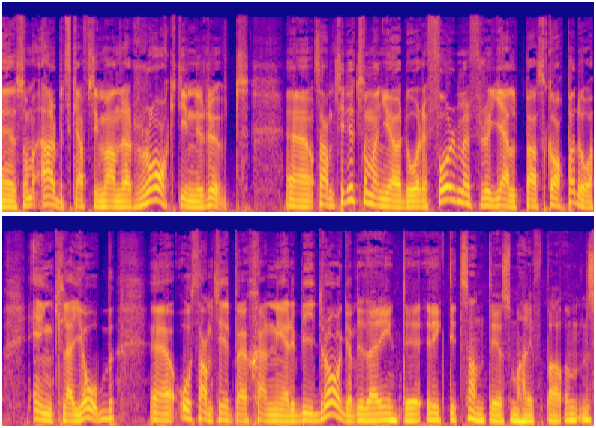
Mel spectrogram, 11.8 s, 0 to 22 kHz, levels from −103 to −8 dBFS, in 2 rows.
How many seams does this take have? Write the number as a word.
two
